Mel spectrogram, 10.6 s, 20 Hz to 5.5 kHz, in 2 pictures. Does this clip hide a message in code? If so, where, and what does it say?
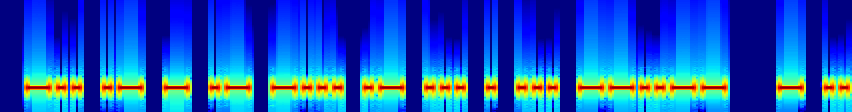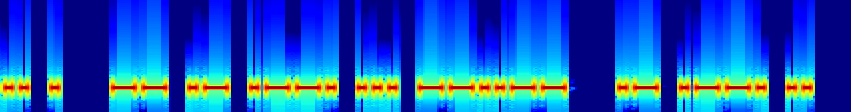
Yes: Morse code from 0.2 to 10.4 s, heard as a keyed tone, about 25 wpm, 600 Hz. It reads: DATABASES, THE MAPS, API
